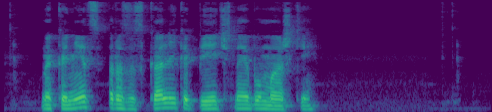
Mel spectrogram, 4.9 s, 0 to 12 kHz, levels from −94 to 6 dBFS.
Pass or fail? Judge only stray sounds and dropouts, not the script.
pass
